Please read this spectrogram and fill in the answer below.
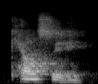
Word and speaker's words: Kelce: So I guess it's not Kelsey. I guess it's pronounced Kels.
